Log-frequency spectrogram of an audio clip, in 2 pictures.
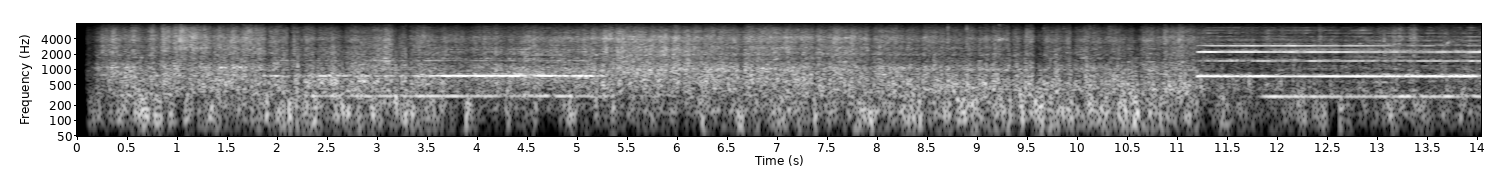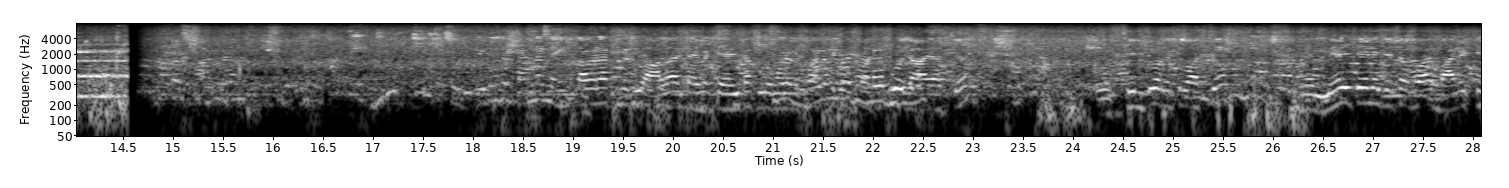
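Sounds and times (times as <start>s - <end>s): train rumbling on rails: 0.1s - 28.0s
oncoming train horn: 1.8s - 5.4s, 11.2s - 14.6s
train horn: 1.8s - 5.4s, 11.2s - 14.6s.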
